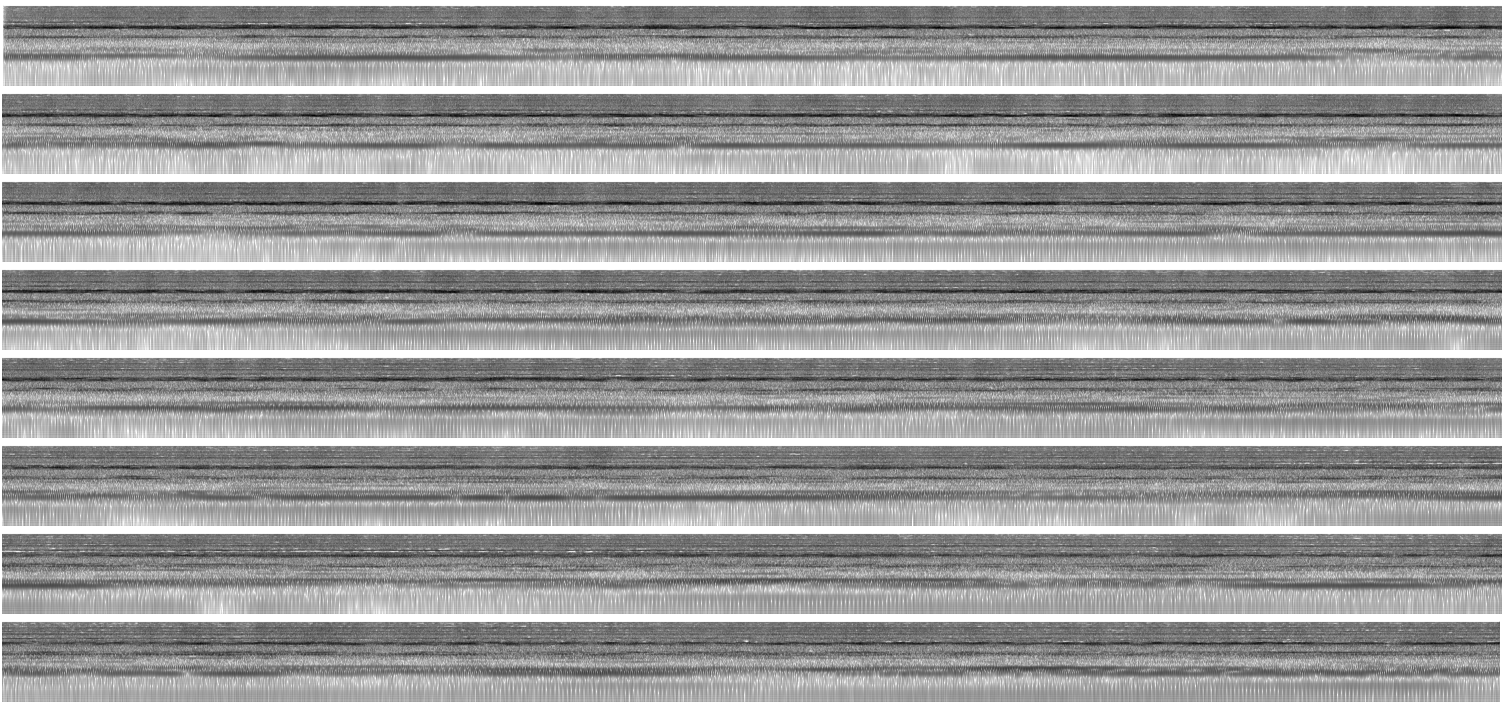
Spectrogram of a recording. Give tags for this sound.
chimes
scratchy

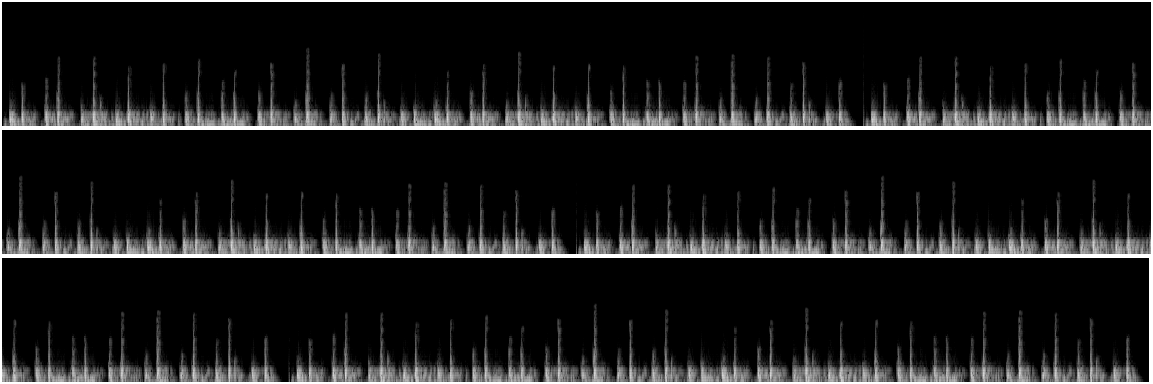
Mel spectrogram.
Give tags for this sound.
heart
heartbeat
heart-beat

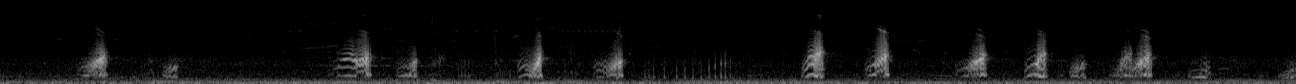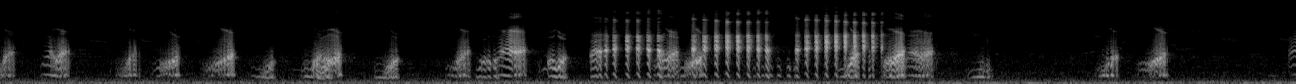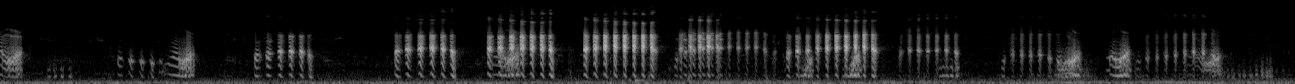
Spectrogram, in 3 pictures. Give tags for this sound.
frog
field-recording

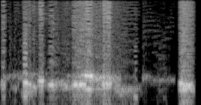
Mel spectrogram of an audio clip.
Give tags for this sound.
audio
photo

